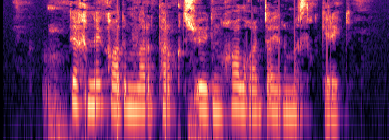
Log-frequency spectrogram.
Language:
Uyghur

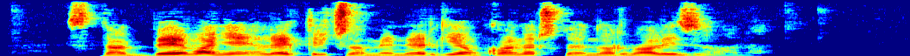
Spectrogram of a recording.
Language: Serbian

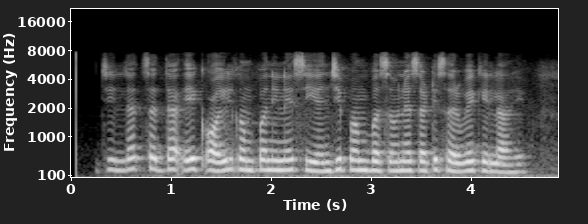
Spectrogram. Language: Marathi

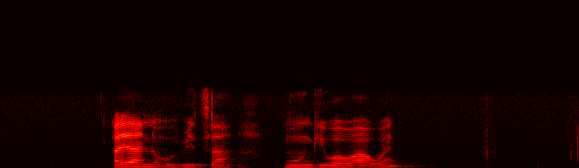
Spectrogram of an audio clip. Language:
Venda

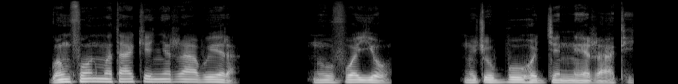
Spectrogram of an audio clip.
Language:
Oromo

